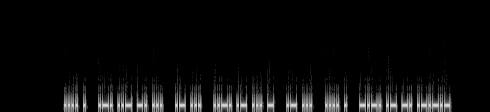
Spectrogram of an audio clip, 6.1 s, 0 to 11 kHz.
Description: Morse code, heard as a keyed tone, about 50 wpm, 700 Hz. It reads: HE RUNS AS FAST AS HE CAN.
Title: Additional Easy Phrases 50wpm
